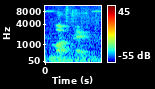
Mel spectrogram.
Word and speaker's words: mate: M-A-T-A? – M-A-T-E. Spelled like mate. – Mate.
